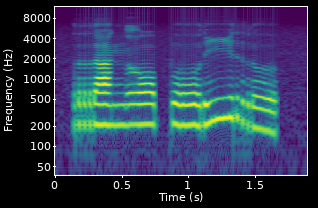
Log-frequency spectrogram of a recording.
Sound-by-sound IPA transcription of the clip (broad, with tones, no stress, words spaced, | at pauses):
ra˨ŋɣɔ˨poː˨ɾiː˦ rʊ˨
